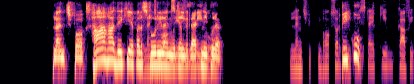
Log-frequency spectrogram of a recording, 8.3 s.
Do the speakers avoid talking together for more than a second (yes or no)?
no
